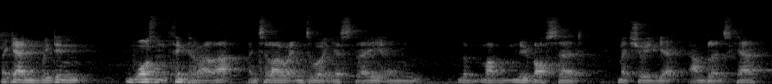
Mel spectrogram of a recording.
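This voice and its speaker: With an English accent, a man speaks at a moderate pace in a very deep, low pitch and a monotone, flat intonation, with noticeable background noise and audible room echo. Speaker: vlogger. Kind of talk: casual chat.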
